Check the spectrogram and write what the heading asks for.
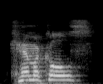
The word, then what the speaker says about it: chemicals: and mechanic iCal so the CH is produced uh sorry is pronounced as a k as a k sound chemicals and mechanical harves chemicals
